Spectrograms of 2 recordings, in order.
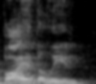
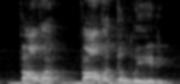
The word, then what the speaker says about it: Valladolid: I'm sorry, Valladolid. Valladolid. Brooklyn guy doesn't know that the two L's are pronounced like a Y, so he's going to say Valladolid.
